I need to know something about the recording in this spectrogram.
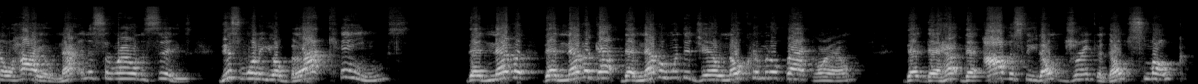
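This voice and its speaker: A man with a slightly high voice hosts a podcast and speaks with open emotion. He addresses his listeners directly and repeats phrases to drive each point home. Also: a bit bright. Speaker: podcast host. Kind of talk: impassioned commentary.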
